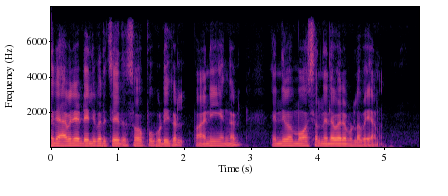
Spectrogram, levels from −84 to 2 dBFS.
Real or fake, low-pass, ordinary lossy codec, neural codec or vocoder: real; 7.2 kHz; none; none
